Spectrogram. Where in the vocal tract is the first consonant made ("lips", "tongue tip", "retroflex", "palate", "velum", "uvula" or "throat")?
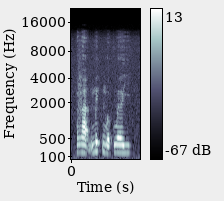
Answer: lips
